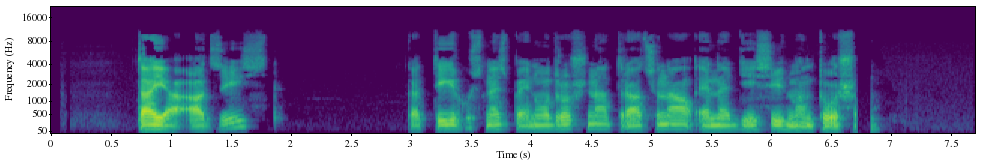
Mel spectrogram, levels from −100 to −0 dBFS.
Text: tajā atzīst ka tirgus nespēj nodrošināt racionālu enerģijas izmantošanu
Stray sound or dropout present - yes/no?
yes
